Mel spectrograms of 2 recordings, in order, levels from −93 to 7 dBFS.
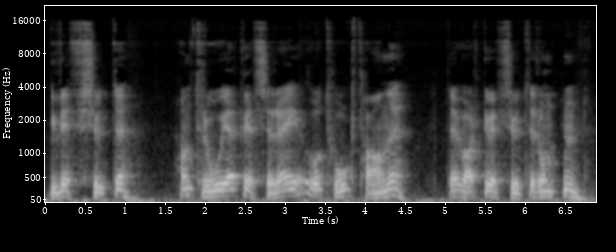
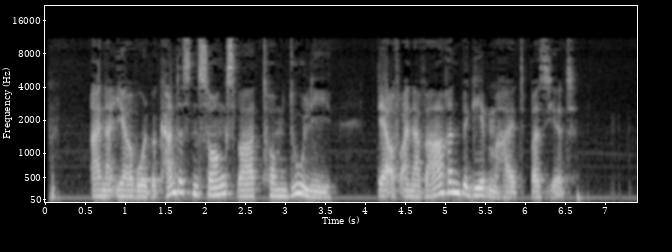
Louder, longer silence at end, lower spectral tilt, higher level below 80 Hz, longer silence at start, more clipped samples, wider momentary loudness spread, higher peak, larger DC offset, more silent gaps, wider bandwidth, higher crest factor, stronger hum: second, -22 LUFS vs -14 LUFS; second, 0.05 s vs 0.7 s; about the same, -6.5 dB/octave vs -5.5 dB/octave; about the same, -42 dBFS vs -42 dBFS; about the same, 0 s vs 0.05 s; neither; second, 6 LU vs 13 LU; second, -6 dBFS vs 0 dBFS; neither; neither; first, 17 kHz vs 11.5 kHz; about the same, 16 dB vs 14 dB; neither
